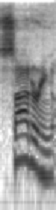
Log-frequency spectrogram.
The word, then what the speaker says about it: soldering: Telstar premium quality 45-watt soldering iron on the rack at the dollar store for $2. And yes, here in the United States of America, the L is silent.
